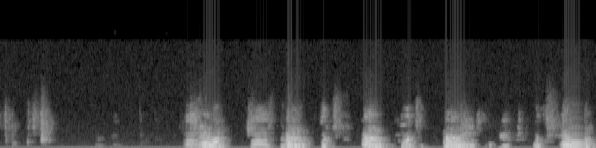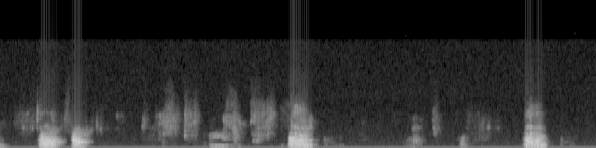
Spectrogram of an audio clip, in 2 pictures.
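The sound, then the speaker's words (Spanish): A dog named Kraken lets out a rapid run of short, sharp barks and yips, bunched in quick clusters over several seconds, then trailing off with a few scattered ones over a low steady hum. “No, no quieres ladrar.”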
